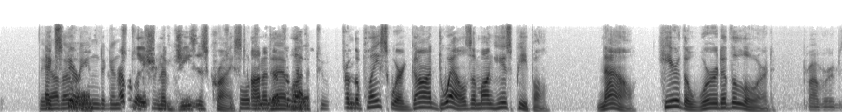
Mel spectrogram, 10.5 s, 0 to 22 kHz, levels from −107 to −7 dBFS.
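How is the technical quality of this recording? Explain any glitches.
The speech has a couple of real problems in the first four and a half seconds, on top of an Opus call path that tops out around 8 kHz.

Speech suppressed in double talk, at 0.92–2.65 s, 3.25–3.96 s and 4.25–4.37 s: the voice dips by up to about 30 dB. This is likely an echo canceller ducking it while both sides talked.

Echo leak, at 2.16–2.44 s and 3.77–3.83 s: a copy of the voice comes back about 0.36 s late. This is likely a loudspeaker echo the canceller missed.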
